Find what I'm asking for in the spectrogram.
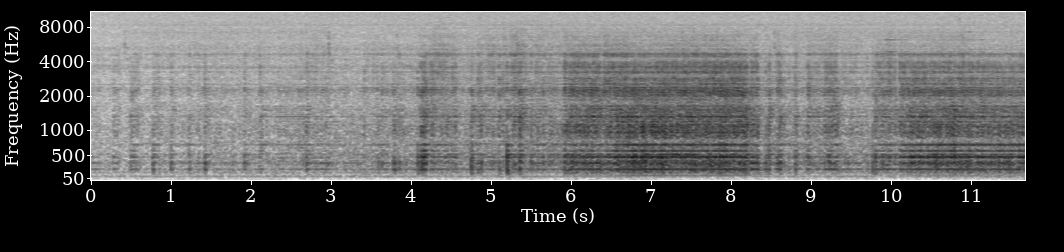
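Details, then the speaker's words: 1937 Sears Silvertone tube radio during shortwave and IF alignment repair: a harsh rasping buzz with regular pulses over the reception, caused by RF interference from a nearby Wi-Fi garage door opener. "noise here is the garage it's a wi-fi garage door opener which i didn't realize i said it in the prior video"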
